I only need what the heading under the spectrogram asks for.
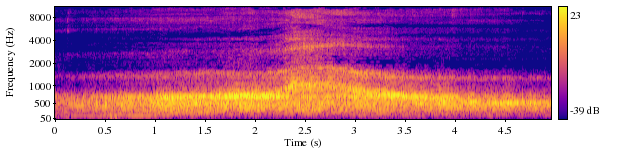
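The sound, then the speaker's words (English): A voice imitates a band's private jet taking off from Ames Airport, a sustained, strained roaring rumble that swells and holds for about five seconds with a rising whoosh midway, no words spoken. “… private jet taking off from the fucking Ames Airport.”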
